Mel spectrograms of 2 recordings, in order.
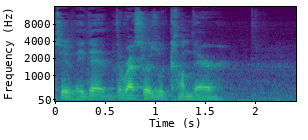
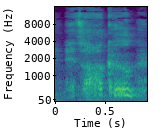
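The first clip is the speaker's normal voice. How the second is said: excited call; 13 semitones higher than usual. Retold or imitated. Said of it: "They're like".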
